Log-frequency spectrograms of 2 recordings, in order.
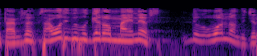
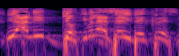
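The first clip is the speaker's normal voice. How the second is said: high, loud mock insult; loud imitation of a rude outburst; 9 semitones higher, 8 dB louder than usual. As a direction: fling the insult in mock anger. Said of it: "You will never hear me say".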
